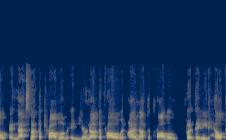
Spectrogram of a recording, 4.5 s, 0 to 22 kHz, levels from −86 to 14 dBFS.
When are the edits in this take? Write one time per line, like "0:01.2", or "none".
0:03.6

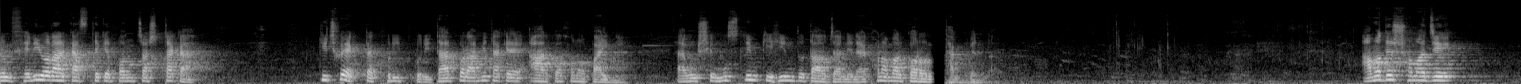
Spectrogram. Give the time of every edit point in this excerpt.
0:09.3

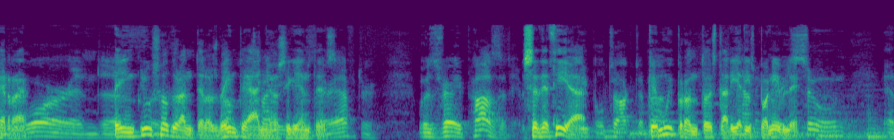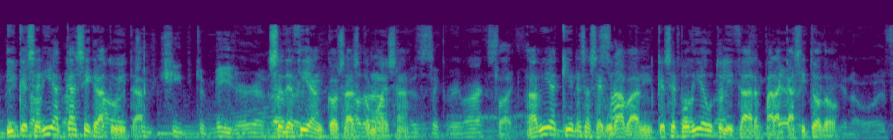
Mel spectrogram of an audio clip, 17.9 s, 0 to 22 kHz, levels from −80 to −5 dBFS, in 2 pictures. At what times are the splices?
none

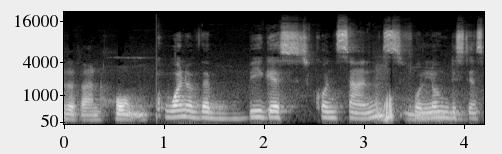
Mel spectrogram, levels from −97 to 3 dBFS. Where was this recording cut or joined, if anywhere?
0:01.0

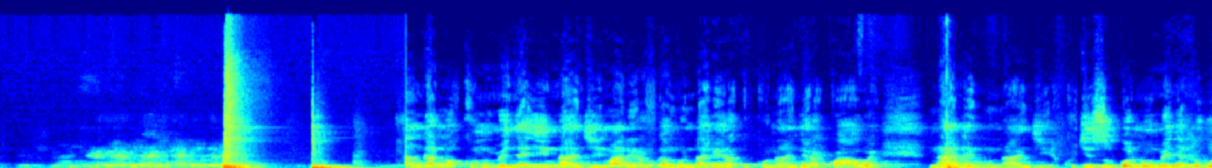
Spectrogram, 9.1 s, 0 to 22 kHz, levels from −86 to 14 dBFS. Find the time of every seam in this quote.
0:03.0

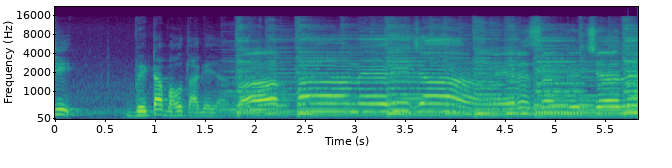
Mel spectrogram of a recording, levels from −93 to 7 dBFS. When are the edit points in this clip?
0:01.7

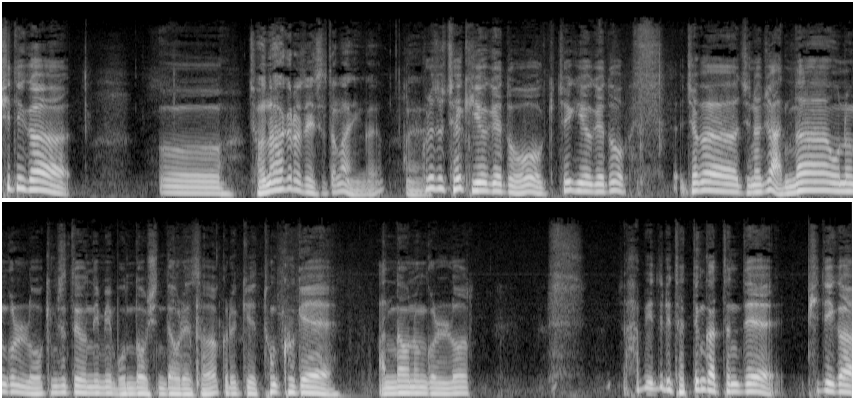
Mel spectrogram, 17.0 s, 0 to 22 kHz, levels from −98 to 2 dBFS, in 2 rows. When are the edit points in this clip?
none

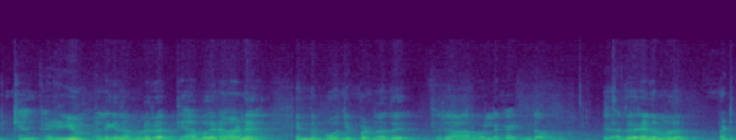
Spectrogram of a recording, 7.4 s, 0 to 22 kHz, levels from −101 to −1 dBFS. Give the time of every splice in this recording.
0:02.8
0:06.0

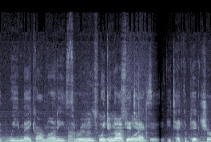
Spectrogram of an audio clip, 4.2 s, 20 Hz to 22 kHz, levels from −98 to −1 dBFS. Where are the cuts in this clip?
0:03.0

